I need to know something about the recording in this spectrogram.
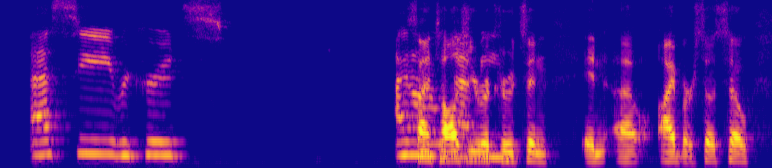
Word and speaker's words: Ybor: It's pronounced Ybor.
